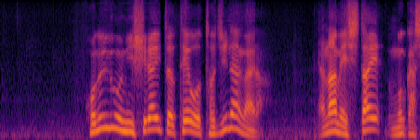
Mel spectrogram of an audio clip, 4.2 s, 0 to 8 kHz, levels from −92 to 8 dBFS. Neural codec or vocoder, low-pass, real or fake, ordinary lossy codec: codec, 16 kHz, 0.8 kbps, ZipCodec; none; fake; none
